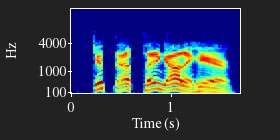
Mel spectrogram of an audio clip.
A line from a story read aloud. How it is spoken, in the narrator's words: the warden shouted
